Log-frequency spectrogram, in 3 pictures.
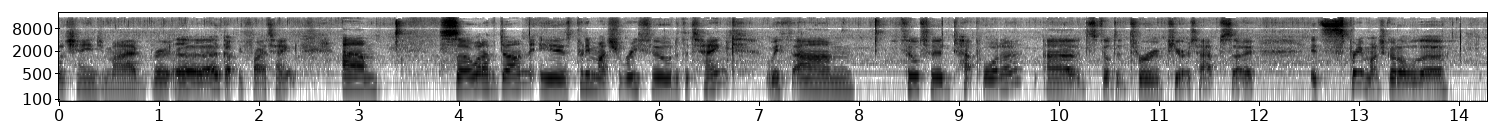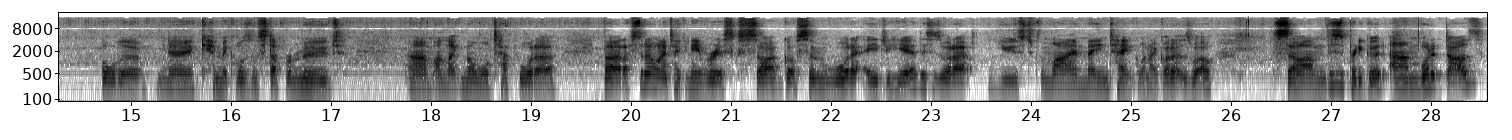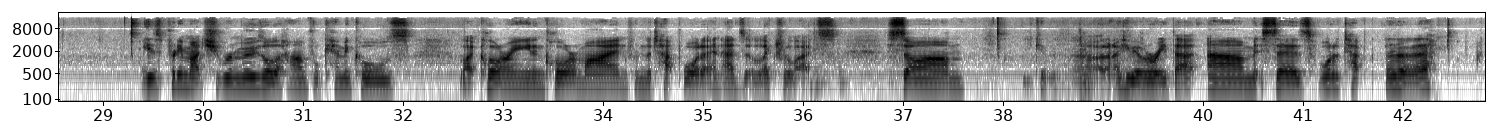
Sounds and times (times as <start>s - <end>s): Speech: 0.0s - 14.0s, 14.7s - 17.2s, 17.8s - 28.6s, 29.3s - 42.8s.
